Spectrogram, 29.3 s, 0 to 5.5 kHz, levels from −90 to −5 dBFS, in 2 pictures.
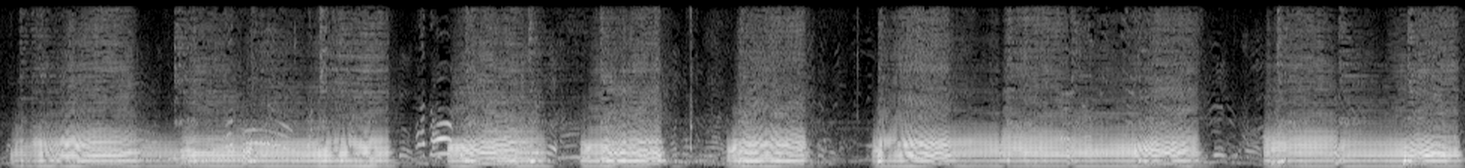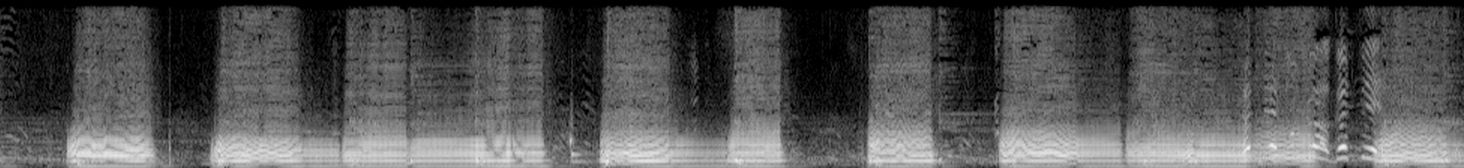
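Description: Nothing in this recording of sounds stood out as a technical problem on listening.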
